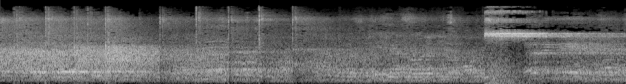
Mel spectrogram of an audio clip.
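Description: Referee's whistle, one short loud blast about five seconds in, restarting the wrestling bout. Before it, indistinct voices echo in a large gym.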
